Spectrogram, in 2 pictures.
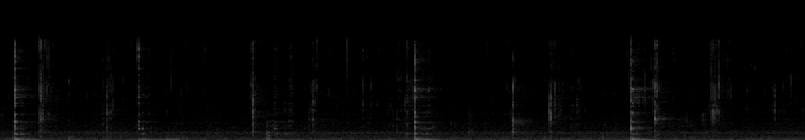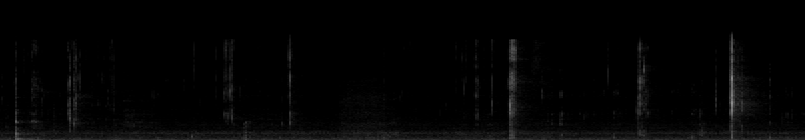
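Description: Close-miked chewing of spaghetti with meat sauce: wet mouth sounds with many scattered sharp clicks and a few soft low thumps.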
